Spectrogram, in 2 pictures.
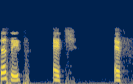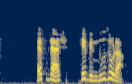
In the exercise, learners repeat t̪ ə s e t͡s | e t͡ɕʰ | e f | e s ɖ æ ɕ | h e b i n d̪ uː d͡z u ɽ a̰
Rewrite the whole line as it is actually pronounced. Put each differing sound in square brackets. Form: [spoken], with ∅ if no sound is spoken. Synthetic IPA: t̪ ə s e t͡s | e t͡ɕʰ | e f | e [f] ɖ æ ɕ | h e b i n d̪ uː d͡z [o] ɽ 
